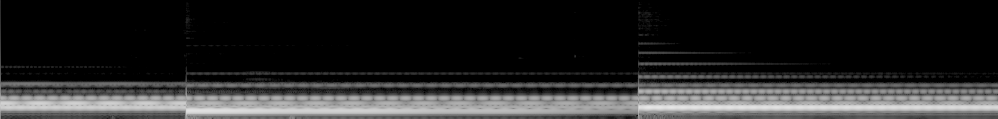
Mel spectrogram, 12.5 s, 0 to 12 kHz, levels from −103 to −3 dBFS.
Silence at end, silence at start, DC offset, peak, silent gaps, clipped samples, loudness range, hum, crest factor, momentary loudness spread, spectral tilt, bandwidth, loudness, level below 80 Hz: 0 s; 0 s; under 0.1%; -12 dBFS; none; under 0.1%; 9 LU; none; 10 dB; 14 LU; -16.5 dB/octave; 1.3 kHz; -22 LUFS; -68 dBFS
